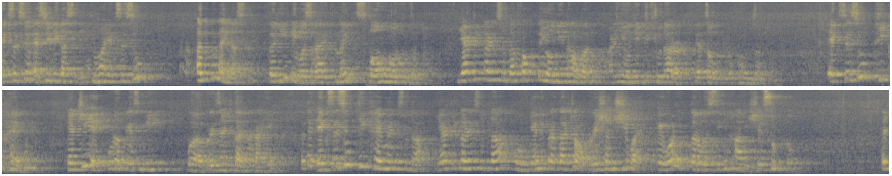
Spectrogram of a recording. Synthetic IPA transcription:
eksesjuesiɽiːkəslekĩw̃ʋaeksesjuː | əlkːnaɦĩːəslet̪əɾɦiːd̪iʋəsɾaɦit̪naispəmʋəɾuːnd͡zat̪o | jaʈʰikaɽ̃iːsud̪ʱːafək̚t̪əjoɡ̪iːd̪ʱaʋənaɽ̃ijond̪iːpikt͡ɕud̪ʱaɾət̪jat͡səupjoɡɦouːnd͡za̰t̪o | eksesjuːʈʰiːkɦejm̤əɭe | t̪jaɲt͡ɕiːek̚puɽ̤əkesmiːpɾed͡ʑeɳʈkəɾɳaɾaɦet̪əɾt̪eʔeksesuːʈʰiːkɦemeɳsud̪ʱːajaʈʰikaɽ̃iːsud̪ʱːakoɳʈjaɦiːpɾəkaɾt͡ɕjaɔpɾeɕənɕiʋajkeʋəɭut̪ːəɾʋəst̪iːnɦaʋiɕəesuɽt̪o | t̪ə

